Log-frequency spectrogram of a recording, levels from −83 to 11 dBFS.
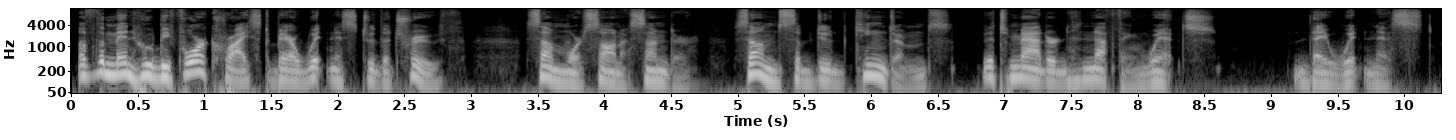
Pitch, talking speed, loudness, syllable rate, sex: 105 Hz, 140 wpm, -20 LUFS, 4.3 syllables/s, male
